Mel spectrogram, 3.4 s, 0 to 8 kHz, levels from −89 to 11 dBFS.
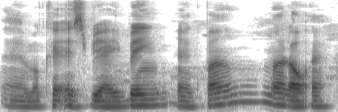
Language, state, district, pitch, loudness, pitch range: Kokborok, Tripura, West Tripura, 115 Hz, -19 LUFS, 100-125 Hz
